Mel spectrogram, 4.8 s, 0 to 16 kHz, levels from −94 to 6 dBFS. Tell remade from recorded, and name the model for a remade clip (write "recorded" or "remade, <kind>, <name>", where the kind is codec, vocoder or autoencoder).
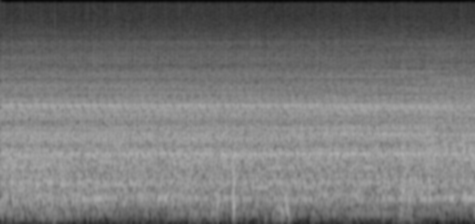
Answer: recorded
